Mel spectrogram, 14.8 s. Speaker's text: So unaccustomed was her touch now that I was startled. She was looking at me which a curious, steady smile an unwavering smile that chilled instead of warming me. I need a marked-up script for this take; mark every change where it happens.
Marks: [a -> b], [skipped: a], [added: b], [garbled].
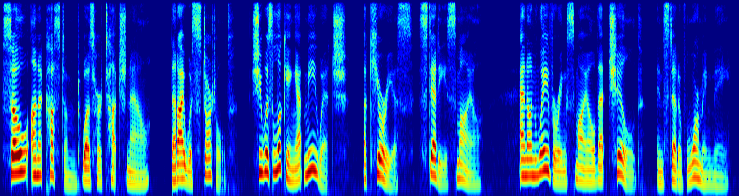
So unaccustomed was her touch now that I was startled. She was looking at me which a curious, steady smile an unwavering smile that chilled instead of warming me.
